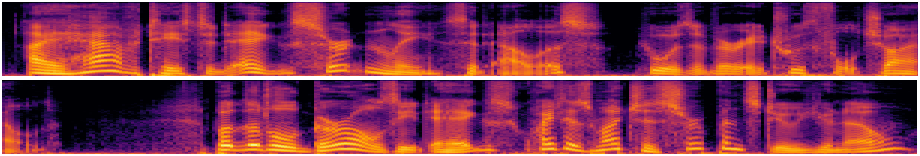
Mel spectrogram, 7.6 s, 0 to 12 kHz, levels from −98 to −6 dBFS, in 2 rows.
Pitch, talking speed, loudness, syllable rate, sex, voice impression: 145 Hz, 205 wpm, -21 LUFS, 5.5 syllables/s, male, masculine, adult-like, slightly thick, cool, intellectual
